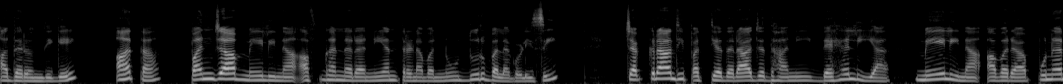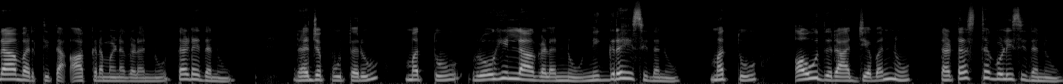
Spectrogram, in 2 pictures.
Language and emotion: Kannada, neutral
